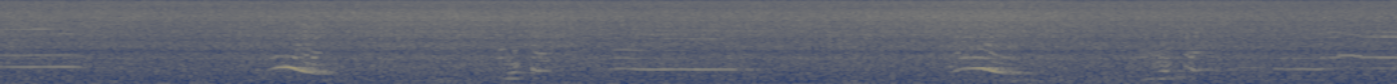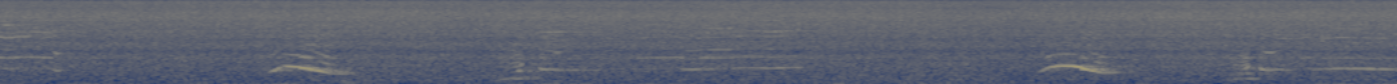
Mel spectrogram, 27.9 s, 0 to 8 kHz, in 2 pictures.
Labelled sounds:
0.0	0.5	humpback whale, 2.8 to 3.0 kHz
2.7	3.0	humpback whale, 0.81 to 0.97 kHz
6.1	7.2	humpback whale, 1.2 to 2.0 kHz
9.6	10.1	humpback whale, 0.78 to 1.2 kHz
13.3	14.3	humpback whale, 0.81 to 2.4 kHz
16.8	17.1	humpback whale, 0.81 to 1.1 kHz
19.4	21.3	humpback whale, 0.81 to 2.7 kHz
24.4	24.8	humpback whale, 0.81 to 1.1 kHz
27.2	27.5	humpback whale, 2.0 to 2.2 kHz

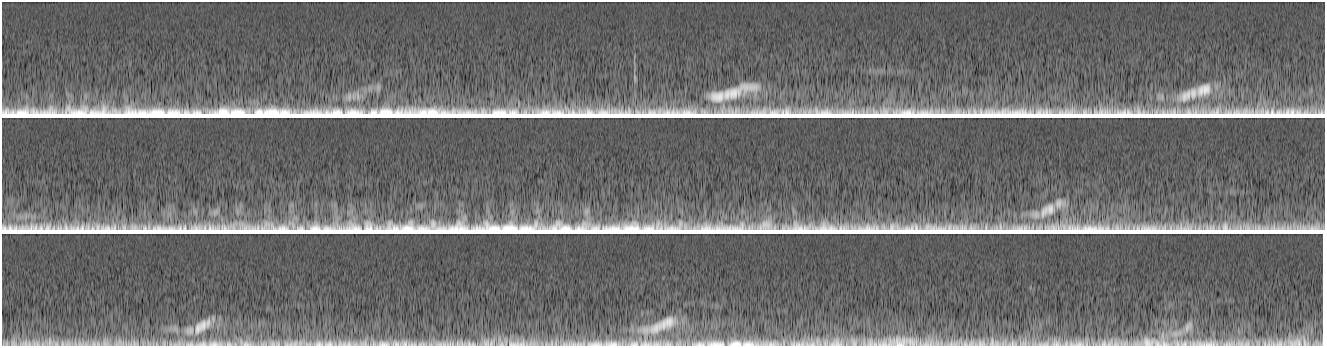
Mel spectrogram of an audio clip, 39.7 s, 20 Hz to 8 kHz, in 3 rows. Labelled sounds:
8.6	8.9	humpback whale, 1.1 to 1.2 kHz
29.2	29.5	humpback whale, 1.1 to 1.2 kHz
33.3	33.7	humpback whale, 1.1 to 1.3 kHz

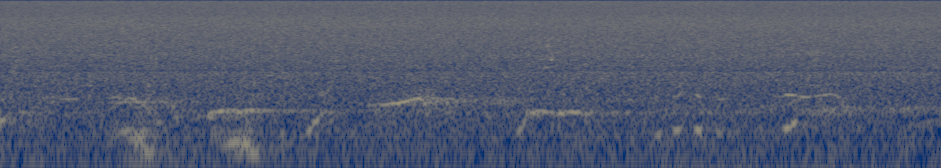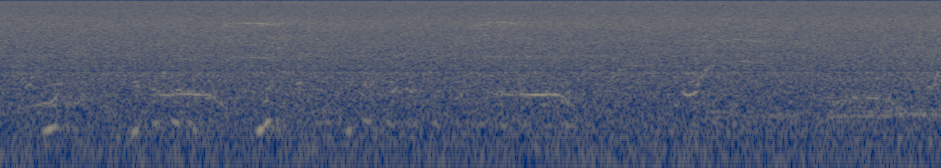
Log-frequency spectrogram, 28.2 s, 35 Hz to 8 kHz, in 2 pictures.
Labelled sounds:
17.6	18.2	humpback whale, 3.5 to 3.8 kHz
21.6	21.9	humpback whale, 3.5 to 3.9 kHz

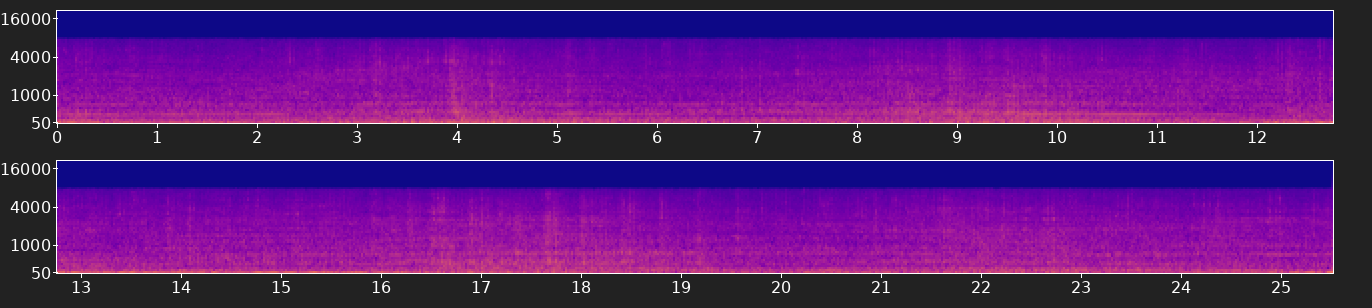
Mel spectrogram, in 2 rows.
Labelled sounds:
14.6	14.9	vessel noise, 5.2 to 5.4 kHz

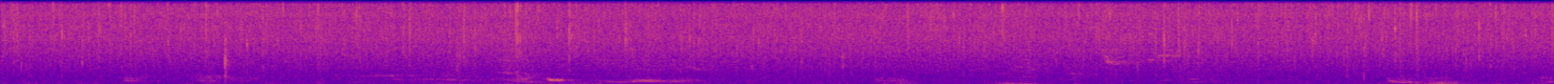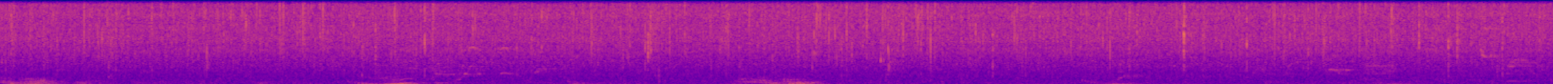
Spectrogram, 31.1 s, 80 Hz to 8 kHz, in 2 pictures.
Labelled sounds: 3.6	4.0	humpback whale, 0.84 to 1.0 kHz
11.0	11.3	humpback whale, 1.9 to 2.4 kHz
28.8	29.1	humpback whale, 1.1 to 1.5 kHz

